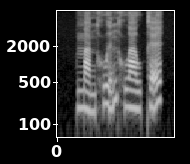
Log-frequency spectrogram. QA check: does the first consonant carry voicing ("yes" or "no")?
yes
